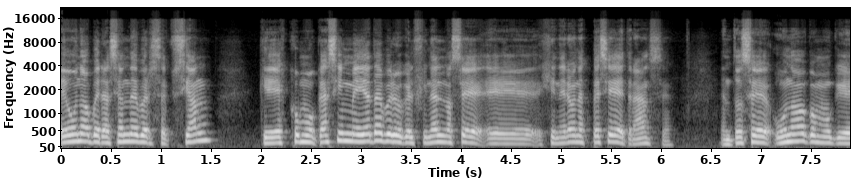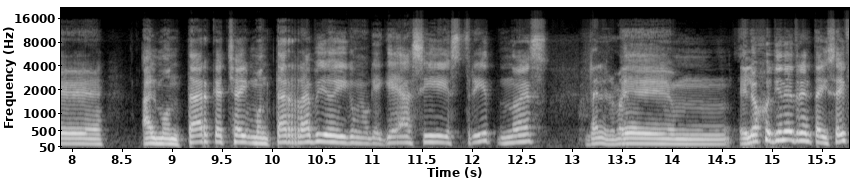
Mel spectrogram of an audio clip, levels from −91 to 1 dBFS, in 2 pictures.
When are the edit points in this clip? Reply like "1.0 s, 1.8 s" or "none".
13.1 s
